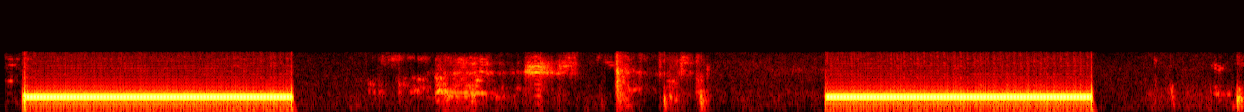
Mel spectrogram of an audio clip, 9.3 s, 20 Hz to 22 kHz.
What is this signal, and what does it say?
Ringback tone (North America), 440 + 480 Hz.
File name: out- - - - - .18924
